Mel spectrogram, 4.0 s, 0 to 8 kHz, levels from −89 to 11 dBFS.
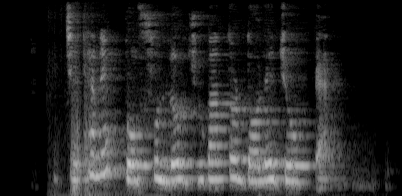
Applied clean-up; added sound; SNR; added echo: neural separator model SepFormer DNS4.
